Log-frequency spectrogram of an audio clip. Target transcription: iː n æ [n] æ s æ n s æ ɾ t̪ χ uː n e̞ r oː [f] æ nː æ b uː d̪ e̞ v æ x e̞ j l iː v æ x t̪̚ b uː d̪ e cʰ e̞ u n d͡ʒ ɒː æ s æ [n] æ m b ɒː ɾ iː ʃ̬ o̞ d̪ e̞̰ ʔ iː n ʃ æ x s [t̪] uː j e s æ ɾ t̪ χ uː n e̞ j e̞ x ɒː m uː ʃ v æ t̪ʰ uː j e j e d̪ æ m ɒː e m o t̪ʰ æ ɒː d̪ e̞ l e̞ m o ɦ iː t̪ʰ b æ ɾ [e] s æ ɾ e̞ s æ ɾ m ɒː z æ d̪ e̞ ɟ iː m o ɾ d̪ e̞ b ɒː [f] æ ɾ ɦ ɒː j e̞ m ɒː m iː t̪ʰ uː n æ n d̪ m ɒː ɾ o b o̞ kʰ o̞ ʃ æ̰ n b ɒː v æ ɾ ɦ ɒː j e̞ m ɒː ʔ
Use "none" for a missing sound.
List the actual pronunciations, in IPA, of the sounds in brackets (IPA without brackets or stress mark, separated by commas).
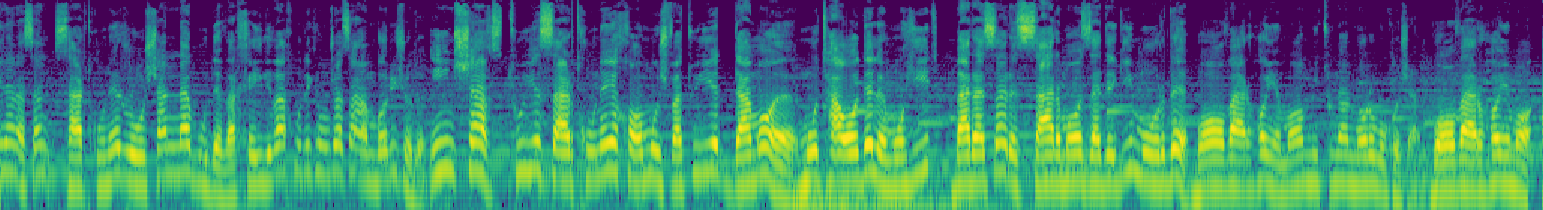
n, ʃ, n, t̪ʰ, æ, v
